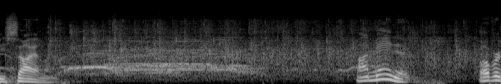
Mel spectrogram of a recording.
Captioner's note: applause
